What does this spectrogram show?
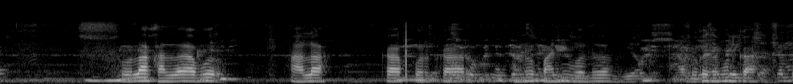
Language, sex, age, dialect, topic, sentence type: Marathi, male, 18-24, Varhadi, agriculture, question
